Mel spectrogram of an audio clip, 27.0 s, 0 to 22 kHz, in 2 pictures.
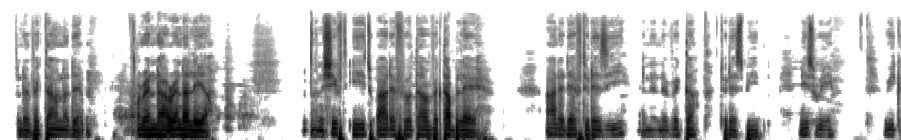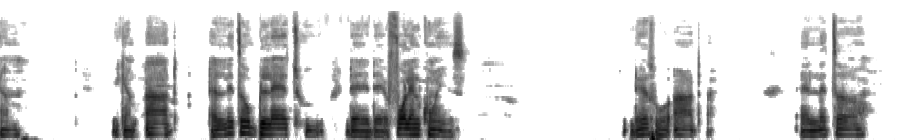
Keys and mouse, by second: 3.4 shift+a, 14.2 middle click, 17.0-17.8 middle drag, 23.4-25.3 middle drag.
